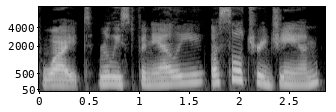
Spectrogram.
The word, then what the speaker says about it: Whyte: White, WHYTE, aka question mark TE, sometimes that's how it's spelled, but it's white, released Finale, a sultry jam, kind of reminiscent of Boa's style.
